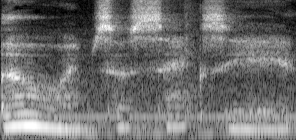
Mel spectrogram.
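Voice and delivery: put-on whispery voice. Complaining about a show's actors, the speaker mocks how they talked, imitating a whispery voice. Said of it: "talk in this whispery voice, like like this".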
